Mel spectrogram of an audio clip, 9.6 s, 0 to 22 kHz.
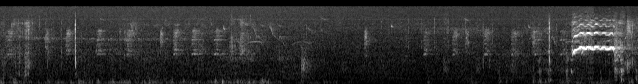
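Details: Black Lusitano filly Pérola, purebred and seven months old, at the Coudelaria Aguilar stud on 19 May 2019; soft hoof thuds and rustling lead into a loud, shrill whinny near the end, a rising then sustained tonal cry with strong overtones.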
